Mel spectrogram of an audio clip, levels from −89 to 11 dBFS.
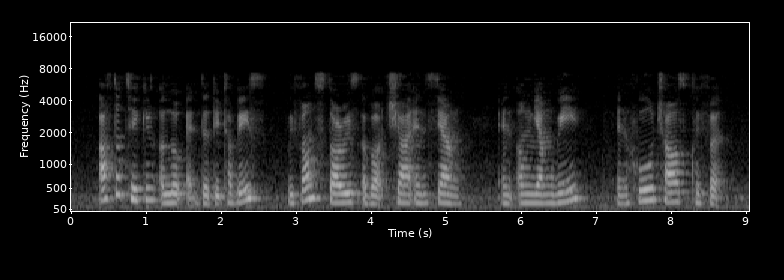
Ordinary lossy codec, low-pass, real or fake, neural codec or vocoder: AAC, 48 kbps; 7.2 kHz; fake; autoencoder, 48 kHz, 128 numbers a frame, DAC-VAE, trained on Japanese speech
